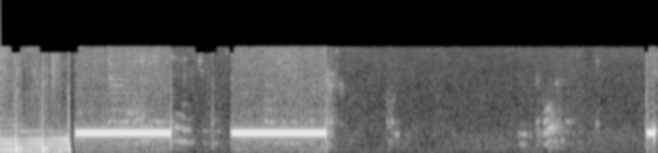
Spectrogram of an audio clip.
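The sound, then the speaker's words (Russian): Telephone ringback tone while a caller waits to be connected to an operator: after a short burst of other sound, two long, steady, low beeps of about a second each, separated by a short gap, then the start of a third at the end. “Для соединения с оператором оставайтесь на линии.”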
